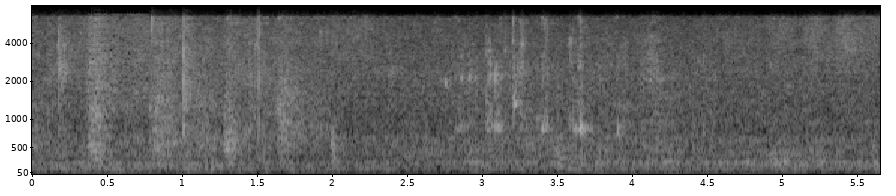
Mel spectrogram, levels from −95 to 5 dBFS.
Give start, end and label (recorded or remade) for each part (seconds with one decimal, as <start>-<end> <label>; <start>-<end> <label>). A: 0.0-0.9 recorded; 0.9-4.3 remade; 4.3-5.7 recorded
